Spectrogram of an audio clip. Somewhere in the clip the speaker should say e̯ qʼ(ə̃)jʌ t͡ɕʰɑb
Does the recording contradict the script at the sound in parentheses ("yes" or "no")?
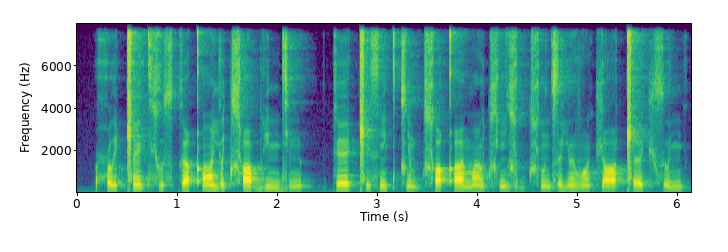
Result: yes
